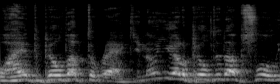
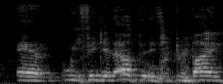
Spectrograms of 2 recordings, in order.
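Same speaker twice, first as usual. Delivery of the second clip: ordinary delivery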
